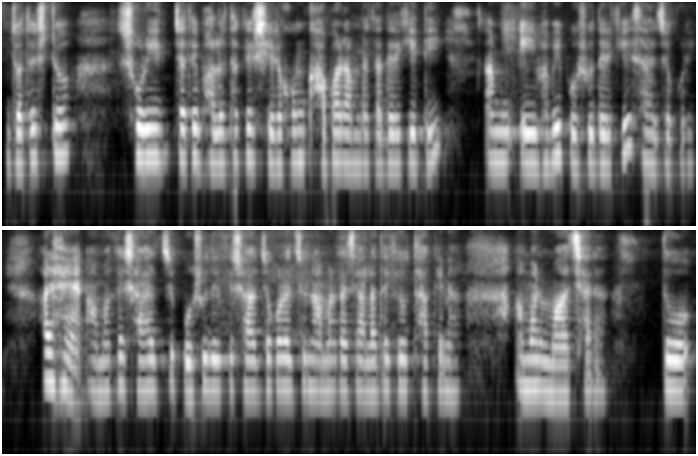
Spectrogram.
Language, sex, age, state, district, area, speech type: Bengali, female, 45-60, West Bengal, Purba Bardhaman, urban, spontaneous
